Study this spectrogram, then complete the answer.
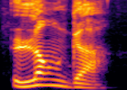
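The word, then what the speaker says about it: Lwanga: ordinaire l'église faite Saint-Charles Langa Langa s'écrit l W A n g Langa et ses compagnons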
